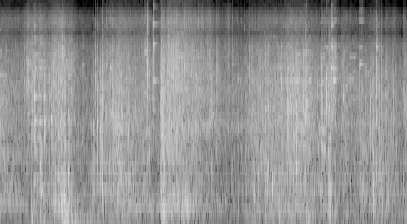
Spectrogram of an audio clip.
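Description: Broken glass items clink and shatter as someone rummages through a dumpster, a busy run of close, sharp chinks and crunching rattles that continues without pause.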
